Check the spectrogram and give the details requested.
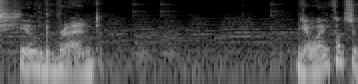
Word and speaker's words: Hildibrand: It's pronounced heal the brand.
